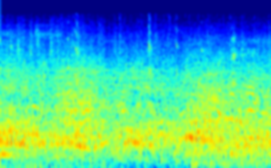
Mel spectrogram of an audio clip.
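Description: Arena crowd murmuring steadily, many voices blended, with a few faint knocks from the court.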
